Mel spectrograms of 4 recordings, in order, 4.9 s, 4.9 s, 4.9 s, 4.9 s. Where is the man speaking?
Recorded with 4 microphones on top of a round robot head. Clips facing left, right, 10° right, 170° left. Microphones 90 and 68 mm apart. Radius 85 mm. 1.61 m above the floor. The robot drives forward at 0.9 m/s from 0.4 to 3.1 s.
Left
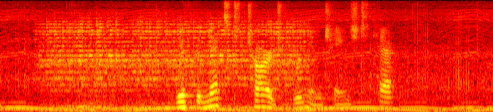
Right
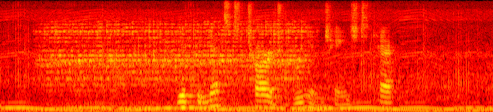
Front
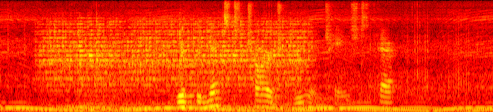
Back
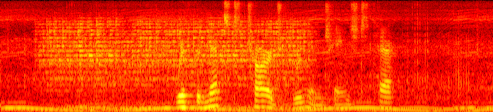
100° left, 1.3 m; by 4.0 s 140° left, 2.0 m.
